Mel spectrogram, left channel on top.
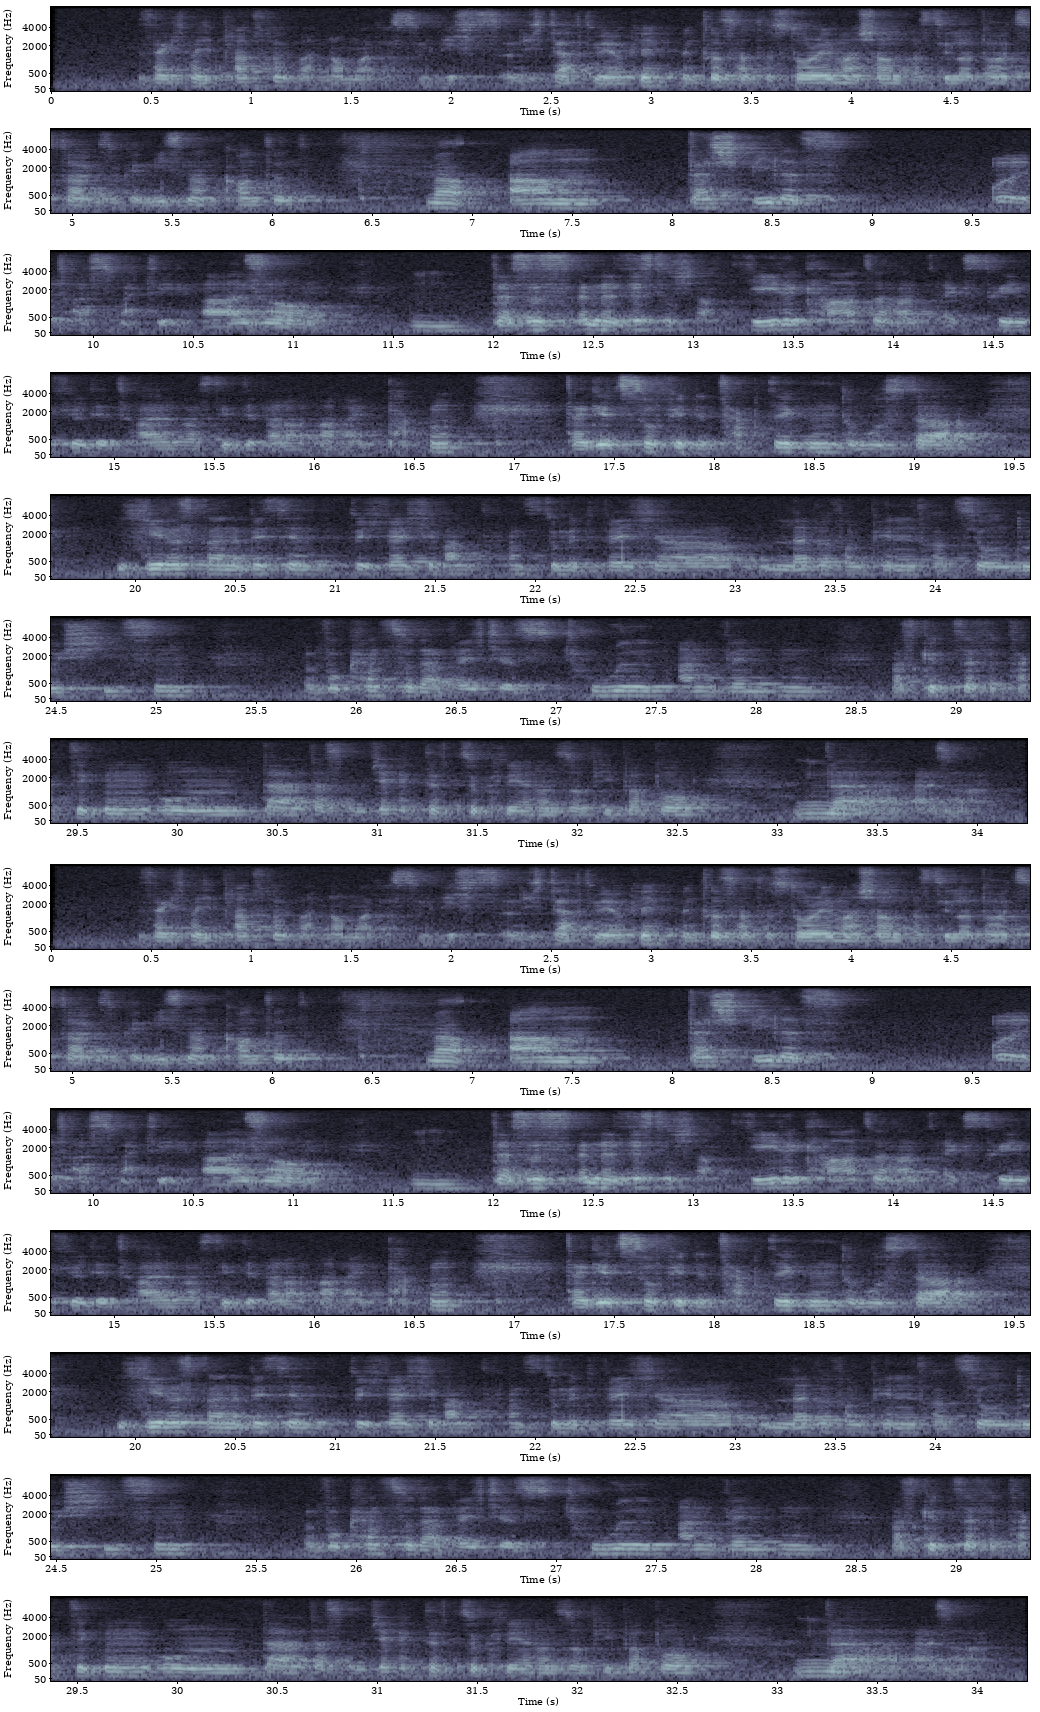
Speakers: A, on the left; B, on the left.
A: sag ich mal, die Plattform übernommen hat aus dem Nichts. Und ich dachte mir, okay, interessante Story, mal schauen, was die Leute heutzutage so genießen an Content.
B: Ja.
A: Ähm, das Spiel ist ultra sweaty. Also,
B: Mhm.
A: das ist eine Wissenschaft. Jede Karte hat extrem viel Detail, was die Developer reinpacken. Da gibt es so viele Taktiken. Du musst da jedes kleine bisschen, durch welche Wand kannst du mit welcher Level von Penetration durchschießen? Wo kannst du da welches Tool anwenden? Was gibt's da für Taktiken, um da das Objective zu klären und so pipapo?
B: Mhm.
A: Da, also,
